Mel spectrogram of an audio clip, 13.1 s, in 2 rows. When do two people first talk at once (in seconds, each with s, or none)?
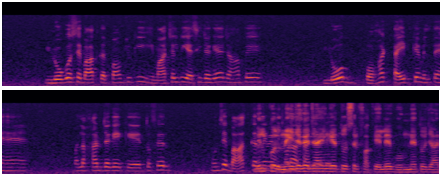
10.4 s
